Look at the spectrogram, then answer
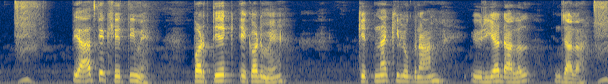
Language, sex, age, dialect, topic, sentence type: Bhojpuri, male, 18-24, Southern / Standard, agriculture, question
